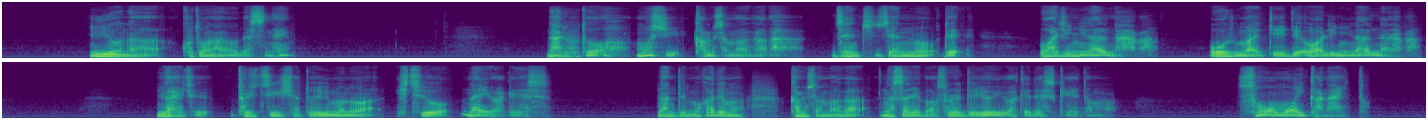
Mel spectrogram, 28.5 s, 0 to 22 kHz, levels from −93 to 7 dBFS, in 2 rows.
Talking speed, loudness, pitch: 230 characters per minute, -21 LUFS, 80 Hz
